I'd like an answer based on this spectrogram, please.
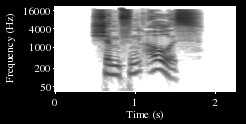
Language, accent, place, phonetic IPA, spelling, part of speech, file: German, Germany, Berlin, [ˌʃɪmp͡fn̩ ˈaʊ̯s], schimpfen aus, verb, De-schimpfen aus.ogg
- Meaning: inflection of ausschimpfen: 1. first/third-person plural present 2. first/third-person plural subjunctive I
